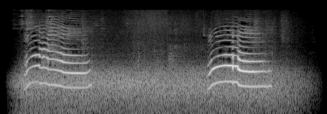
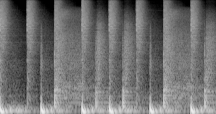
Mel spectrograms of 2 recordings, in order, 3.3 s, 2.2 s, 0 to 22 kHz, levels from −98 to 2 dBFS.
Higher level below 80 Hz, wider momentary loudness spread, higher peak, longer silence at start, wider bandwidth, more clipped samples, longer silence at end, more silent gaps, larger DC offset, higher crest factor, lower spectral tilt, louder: second, -62 dBFS vs -20 dBFS; first, 26 LU vs 1 LU; about the same, 0 dBFS vs 0 dBFS; first, 0.2 s vs 0 s; second, 16 kHz vs over 20 kHz; neither; first, 0.5 s vs 0 s; neither; neither; about the same, 18 dB vs 18 dB; second, 1.5 dB/octave vs -4.5 dB/octave; first, -14 LUFS vs -19 LUFS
